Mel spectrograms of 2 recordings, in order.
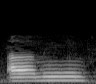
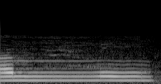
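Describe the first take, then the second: First: The m sound is short and single. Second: The m sound is held long and doubled. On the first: The speaker calls it right. "tidak ada tasydid" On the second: The speaker calls it wrong. "Ada khata"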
